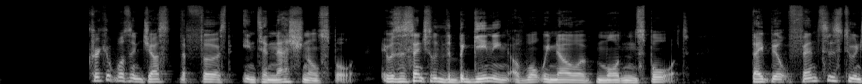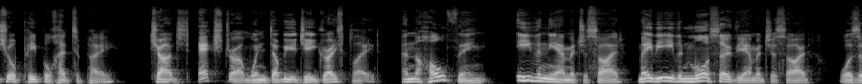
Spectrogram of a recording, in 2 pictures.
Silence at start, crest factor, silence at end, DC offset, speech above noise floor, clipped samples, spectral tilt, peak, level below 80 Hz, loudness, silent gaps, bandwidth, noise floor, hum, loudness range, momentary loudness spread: 0.9 s; 20 dB; 0 s; under 0.1%; over 71 dB; under 0.1%; -5.5 dB/octave; 0 dBFS; -52 dBFS; -20 LUFS; none; 16.5 kHz; under -90 dBFS; none; 3 LU; 10 LU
